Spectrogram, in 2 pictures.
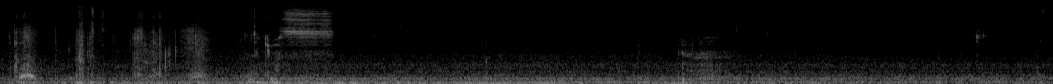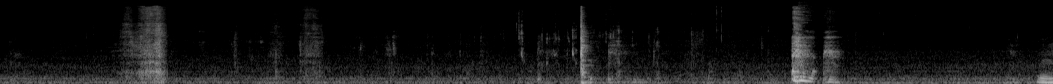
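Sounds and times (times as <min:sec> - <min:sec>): person chewing: 0:00.1 - 0:02.6, 0:11.4 - 0:18.4.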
